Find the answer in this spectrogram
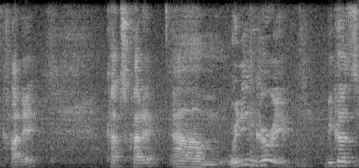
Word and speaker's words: カレー: Karee, of course, being curry, the way you pronounce it in Japanese, karee.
